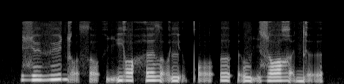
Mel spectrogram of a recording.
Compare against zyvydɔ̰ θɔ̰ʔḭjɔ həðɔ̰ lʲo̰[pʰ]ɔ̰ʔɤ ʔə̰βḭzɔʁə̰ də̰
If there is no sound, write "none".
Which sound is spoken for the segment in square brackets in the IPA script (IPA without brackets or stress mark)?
pʼ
